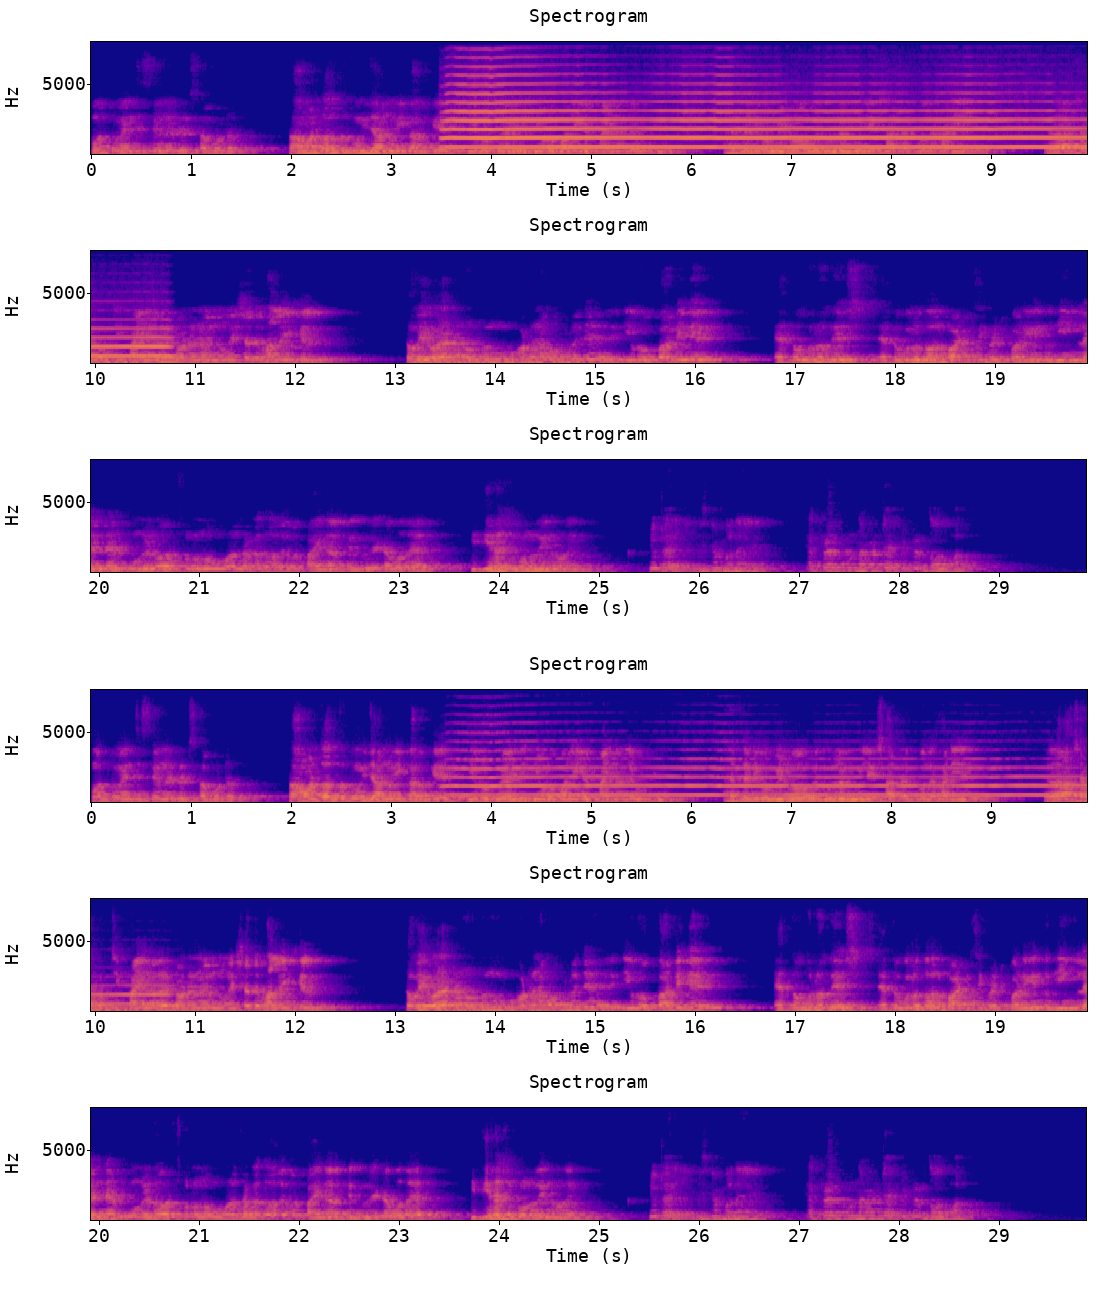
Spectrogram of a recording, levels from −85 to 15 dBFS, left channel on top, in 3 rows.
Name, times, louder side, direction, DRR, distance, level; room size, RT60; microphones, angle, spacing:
voice 1, 0.0-1.5 2.0-5.8 6.4-8.9 9.5-12.3 13.1-16.2 16.8-23.3 23.7-24.9, right 1 dB, 65° right, 2 dB, 3.1 m, -27 dB
Trumpet, 3.5-10.8, left 9 dB, 65° left, 0.4 m, -22 dB
voice 2, 6.3-6.9 25.5-26.6 27.1-28.6, left 1 dB, 10° right, -1 dB, 3.4 m, -34 dB
15.5 x 8.5 x 9.0 m, 1.1 s
head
